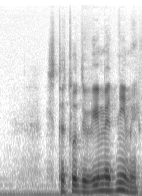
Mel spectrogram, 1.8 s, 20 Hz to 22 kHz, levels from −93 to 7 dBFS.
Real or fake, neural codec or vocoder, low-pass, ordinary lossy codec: fake; codec, 44.1 kHz, 7.8 kbps, DAC; 19.8 kHz; none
